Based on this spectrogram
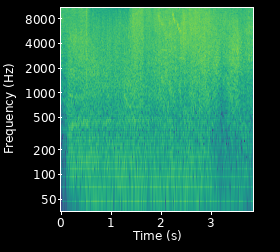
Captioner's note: big, Massive Fire Ball Explosion Noises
